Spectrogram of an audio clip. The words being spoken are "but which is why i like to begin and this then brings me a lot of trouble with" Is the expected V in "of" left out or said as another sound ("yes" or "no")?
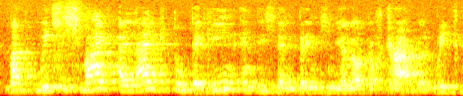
yes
